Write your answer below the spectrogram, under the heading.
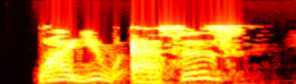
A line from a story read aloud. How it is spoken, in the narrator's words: he cried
